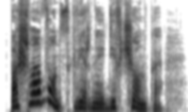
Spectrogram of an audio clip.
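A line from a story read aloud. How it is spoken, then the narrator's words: Angry mother. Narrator (Russian): сердито сказала мать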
